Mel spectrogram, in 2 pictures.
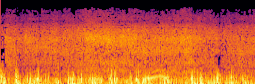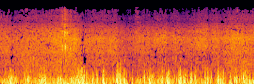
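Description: Wind buffeting the microphone in an uneven low rumble, over the steady hiss of small waves washing onto a sandy shore.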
